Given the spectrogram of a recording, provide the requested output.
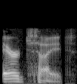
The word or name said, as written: airtight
